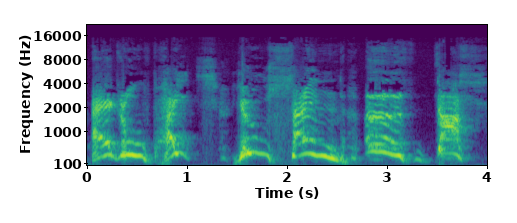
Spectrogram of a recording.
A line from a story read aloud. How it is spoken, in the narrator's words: he shouted orders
